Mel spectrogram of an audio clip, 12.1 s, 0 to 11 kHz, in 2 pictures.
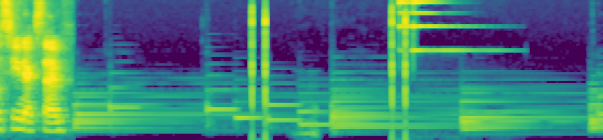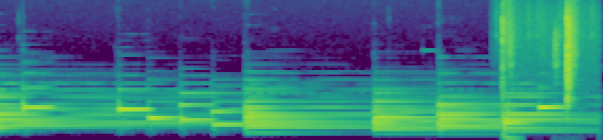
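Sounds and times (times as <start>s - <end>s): soft piano music: 0.8s - 12.0s
click: 2.6s - 2.8s
bright bell ding: 4.0s - 5.2s.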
